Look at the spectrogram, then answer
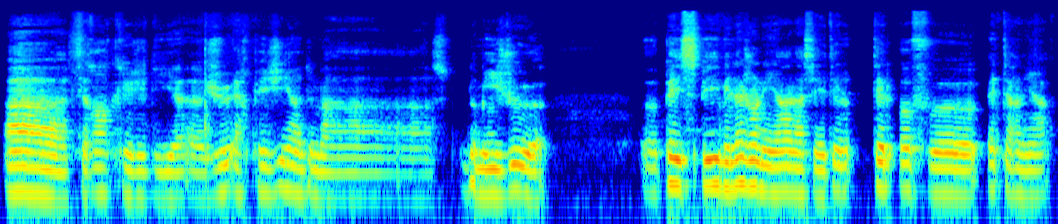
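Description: A man's voice: mid-range voice, fairly even intonation, slow pace, dark tone. A man presenting his video game collection in a casual, hesitant way, with many fillers and restarts, addressing viewers as friends.

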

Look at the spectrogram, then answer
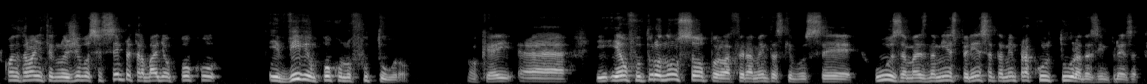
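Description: A man's voice: a little high, no echo, clean studio sound. A man from Italy speaking with an Italian accent, explaining his views as a panelist on a video call. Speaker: panelist, tech executive.

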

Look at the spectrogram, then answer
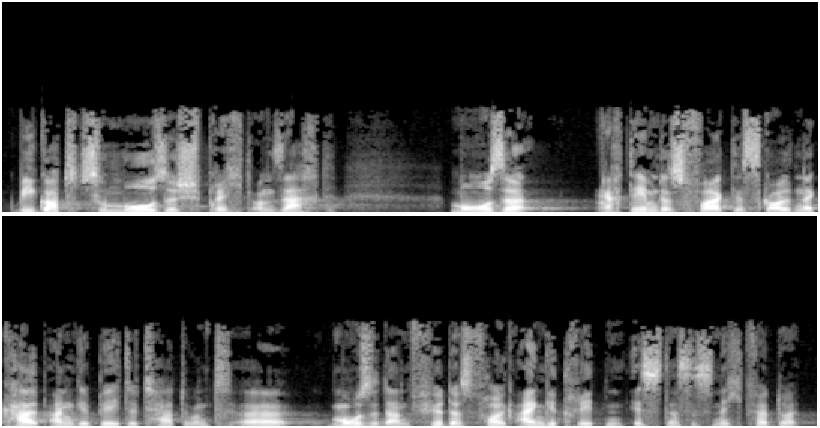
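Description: Male preacher, bright and fairly high-pitched, emphatic sermon delivery, church hall with long reverb. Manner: emphatic, varies loudness, quiet voicing of quoted prayers.

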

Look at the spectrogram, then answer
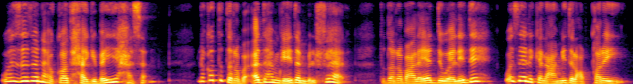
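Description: Brisk dramatic woman narrator. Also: mid-range voice, very animated, a little mellow. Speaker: audiobook narrator.

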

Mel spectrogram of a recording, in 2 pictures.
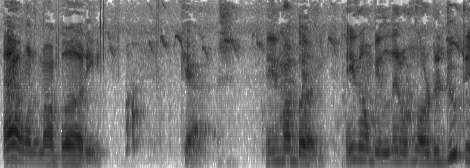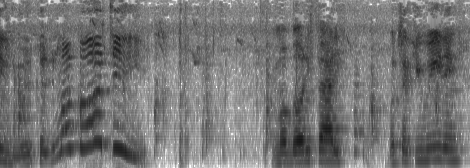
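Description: A man's voice: very animated, unhurried, pauses often, a little mellow, a little hiss or hum. Young man rambling through a farm vlog. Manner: rambling, talks to the animals in a high baby voice. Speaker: farm vlogger. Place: outdoors on a farm and in an open wooden barn. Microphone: phone camera held at arm's length.

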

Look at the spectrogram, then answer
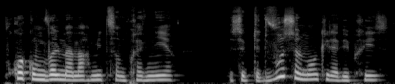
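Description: A woman voicing an old female servant who protests in loud, indignant outbursts, in an audiobook. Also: fairly high pitch, fairly quick, no echo, close to an everyday voice.

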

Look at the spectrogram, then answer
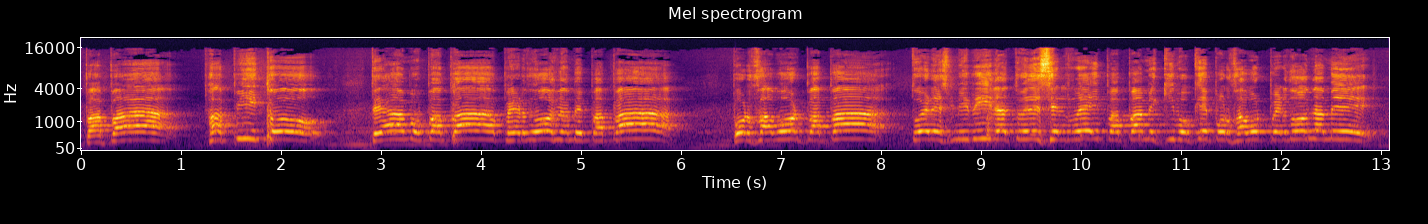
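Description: A man's voice: extremely high pitch, flat delivery, moderate pace, hardly any pauses, fairly bright tone, reverberant, far from the mic, voice pushed up. A man with a Mexican Spanish accent voicing a remorseful young runaway prince who begs his father's forgiveness. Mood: pleading. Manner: begging, tearful pleading.

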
